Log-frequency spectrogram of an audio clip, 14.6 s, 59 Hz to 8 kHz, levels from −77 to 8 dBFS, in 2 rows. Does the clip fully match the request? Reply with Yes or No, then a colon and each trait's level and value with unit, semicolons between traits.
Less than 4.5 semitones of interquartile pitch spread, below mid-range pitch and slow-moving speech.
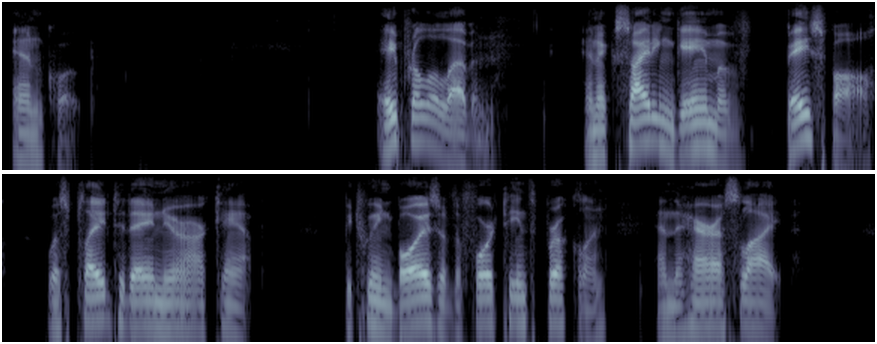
Yes: average, 3.2 semitones; very low, 95 Hz; slow, 105 wpm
